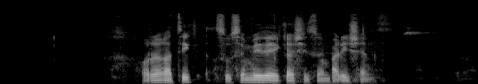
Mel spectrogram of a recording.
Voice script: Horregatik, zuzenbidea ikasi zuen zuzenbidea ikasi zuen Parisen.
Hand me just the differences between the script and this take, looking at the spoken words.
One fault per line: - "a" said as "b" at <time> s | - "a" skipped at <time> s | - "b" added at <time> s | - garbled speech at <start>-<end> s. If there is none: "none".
- "zuzenbidea ikasi zuen" skipped at 3.3 s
